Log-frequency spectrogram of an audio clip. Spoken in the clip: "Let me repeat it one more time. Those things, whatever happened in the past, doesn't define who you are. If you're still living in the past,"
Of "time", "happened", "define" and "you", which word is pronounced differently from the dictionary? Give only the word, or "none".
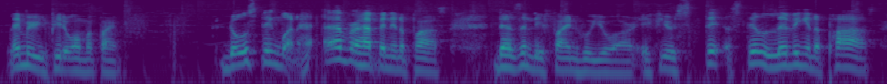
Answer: happened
